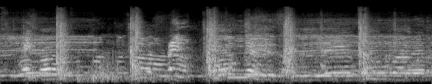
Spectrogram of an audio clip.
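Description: A group of men singing together, with sharp percussive beats keeping time about every three-quarters of a second.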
